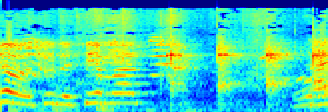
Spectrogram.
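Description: A woman's voice in the first second, then a few sharp metallic clinks of metal kitchenware that ring briefly.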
